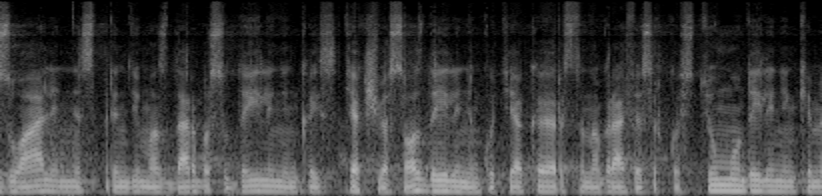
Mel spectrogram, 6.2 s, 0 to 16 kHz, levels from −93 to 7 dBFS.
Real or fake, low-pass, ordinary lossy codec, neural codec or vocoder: real; 14.4 kHz; Opus, 24 kbps; none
